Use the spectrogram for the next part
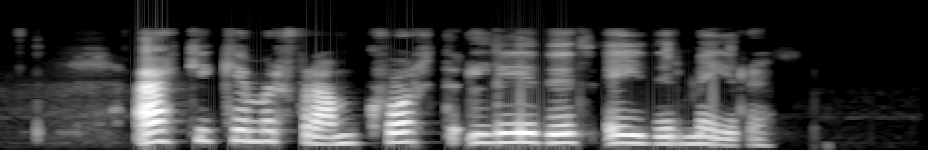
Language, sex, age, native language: Icelandic, female, 20-29, Icelandic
